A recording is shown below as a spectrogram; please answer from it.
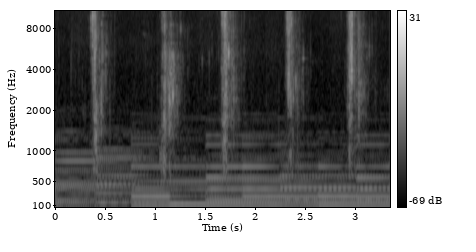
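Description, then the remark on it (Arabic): Five slow, evenly paced footsteps with a wet, squelching quality, like someone walking in water-soaked shoes, land one after another over a steady low musical drone, distinct. “صوت الخطوات رجع تاني”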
